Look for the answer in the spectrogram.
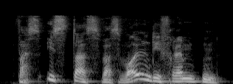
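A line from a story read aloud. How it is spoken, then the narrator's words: Many voices calling at once. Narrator (German): ruft alles durcheinander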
